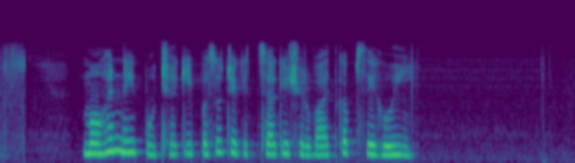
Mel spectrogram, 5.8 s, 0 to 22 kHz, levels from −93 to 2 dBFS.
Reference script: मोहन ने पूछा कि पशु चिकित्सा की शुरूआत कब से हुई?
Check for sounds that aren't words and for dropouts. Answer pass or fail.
pass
